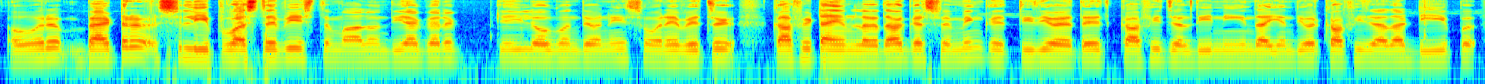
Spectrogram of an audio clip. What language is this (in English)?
Dogri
